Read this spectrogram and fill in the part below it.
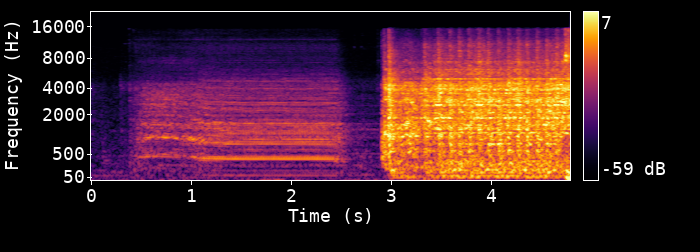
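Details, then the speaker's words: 1974 Chevrolet Nova, twin-turbo 5.3 L33 LS swap, after fuel system cleaning and fresh gas: catches quickly, strong even running with no stumbling, idle slightly high; misfire fixed; tune changes and new throttle position sensor may explain fast idle. "alright guys that's awesome fixed should run a mint the only thing is it's idling kind of fast"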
